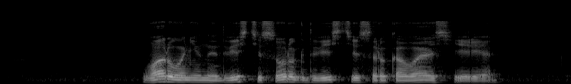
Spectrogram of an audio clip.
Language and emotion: Russian, neutral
